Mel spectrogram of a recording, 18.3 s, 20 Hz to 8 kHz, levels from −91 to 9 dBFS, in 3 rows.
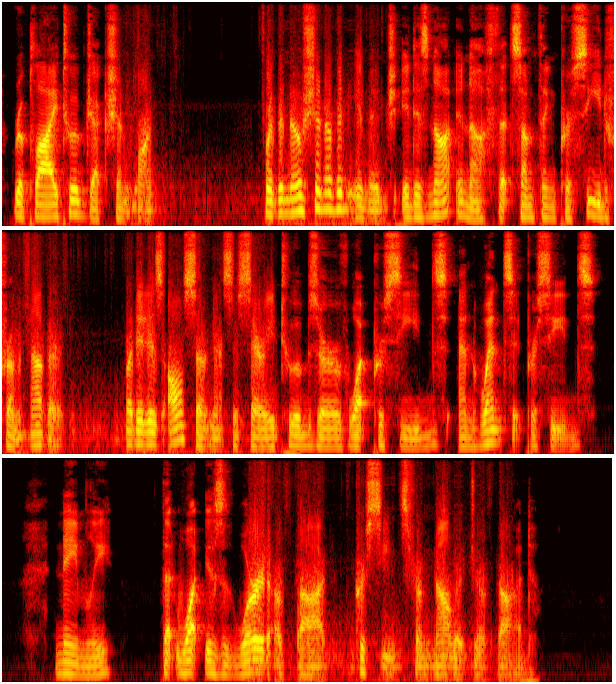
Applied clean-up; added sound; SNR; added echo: neural separator model SepFormer DNS4.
